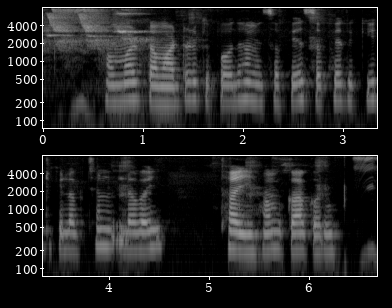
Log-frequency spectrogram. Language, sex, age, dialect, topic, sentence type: Magahi, female, 25-30, Western, agriculture, question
